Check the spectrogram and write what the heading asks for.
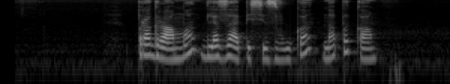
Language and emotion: Russian, neutral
